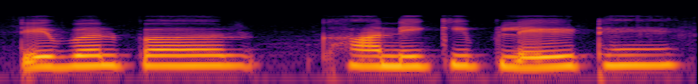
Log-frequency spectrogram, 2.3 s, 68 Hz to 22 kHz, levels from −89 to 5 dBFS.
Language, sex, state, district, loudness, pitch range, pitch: Hindi, female, Madhya Pradesh, Bhopal, -16 LUFS, 230-245 Hz, 240 Hz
